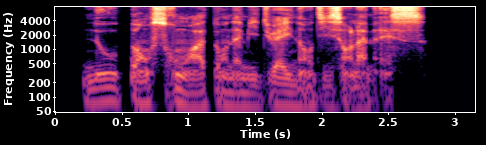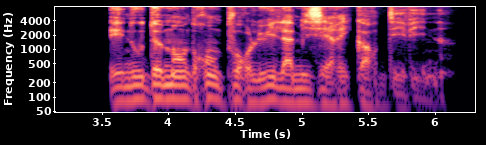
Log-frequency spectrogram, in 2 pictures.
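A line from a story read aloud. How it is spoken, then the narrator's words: Gentle priest. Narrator (French): dit doucement le père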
